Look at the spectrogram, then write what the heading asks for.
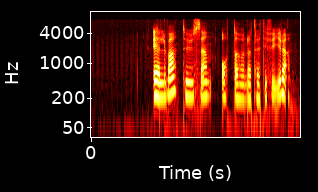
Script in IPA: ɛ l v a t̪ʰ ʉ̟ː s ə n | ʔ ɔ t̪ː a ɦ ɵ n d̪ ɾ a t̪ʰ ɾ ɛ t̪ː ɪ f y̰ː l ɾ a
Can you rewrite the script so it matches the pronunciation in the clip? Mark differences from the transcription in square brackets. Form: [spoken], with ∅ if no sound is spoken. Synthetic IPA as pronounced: ɛ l v a t̪ʰ ʉ̟ː s ə n | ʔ ɔ t̪ː a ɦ ɵ n d̪ ɾ a t̪ʰ ɾ ɛ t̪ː ɪ f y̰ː [∅] ɾ a

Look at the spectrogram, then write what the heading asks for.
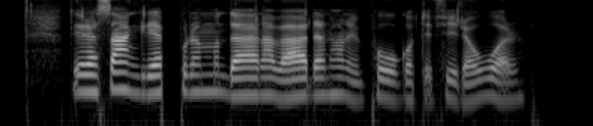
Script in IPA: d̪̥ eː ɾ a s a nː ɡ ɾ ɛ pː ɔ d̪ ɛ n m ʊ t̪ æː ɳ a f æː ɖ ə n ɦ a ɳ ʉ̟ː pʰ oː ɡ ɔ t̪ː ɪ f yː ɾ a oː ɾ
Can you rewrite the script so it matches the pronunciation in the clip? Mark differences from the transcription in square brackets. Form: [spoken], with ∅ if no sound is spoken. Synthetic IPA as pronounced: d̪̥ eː ɾ a s a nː ɡ ɾ ɛ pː ɔ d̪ ɛ n m ʊ [d̪] æː ɳ a [v] æː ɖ ə n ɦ a ɳ ʉ̟ː pʰ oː ɡ ɔ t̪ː ɪ f yː ɾ a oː ɾ

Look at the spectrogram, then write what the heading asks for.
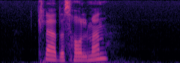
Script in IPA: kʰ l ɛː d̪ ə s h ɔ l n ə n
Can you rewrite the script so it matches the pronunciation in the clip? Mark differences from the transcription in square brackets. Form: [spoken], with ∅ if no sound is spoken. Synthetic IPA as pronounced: kʰ l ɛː d̪ ə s h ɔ l [m] ə n

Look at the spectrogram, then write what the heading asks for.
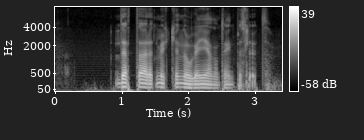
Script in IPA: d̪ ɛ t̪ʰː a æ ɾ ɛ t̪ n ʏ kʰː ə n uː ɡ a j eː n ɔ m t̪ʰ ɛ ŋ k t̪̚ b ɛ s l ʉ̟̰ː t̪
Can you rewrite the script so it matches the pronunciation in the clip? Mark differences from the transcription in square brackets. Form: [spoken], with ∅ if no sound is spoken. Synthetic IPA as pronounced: d̪ ɛ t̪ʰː a æ ɾ ɛ t̪ [m] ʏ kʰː ə n uː ɡ a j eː n ɔ m t̪ʰ ɛ ŋ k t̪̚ b ɛ s l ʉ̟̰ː t̪

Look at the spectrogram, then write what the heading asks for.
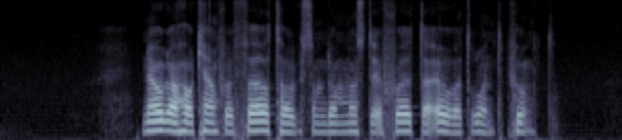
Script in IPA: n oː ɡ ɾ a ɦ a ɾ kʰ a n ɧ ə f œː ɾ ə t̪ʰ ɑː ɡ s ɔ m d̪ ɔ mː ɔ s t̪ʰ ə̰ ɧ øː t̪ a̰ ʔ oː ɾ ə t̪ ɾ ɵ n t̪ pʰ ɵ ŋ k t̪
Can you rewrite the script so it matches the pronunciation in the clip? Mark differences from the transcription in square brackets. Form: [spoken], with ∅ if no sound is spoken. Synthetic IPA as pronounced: n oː ɡ ɾ a ɦ a ɾ kʰ a n ɧ ə f œː ɾ ə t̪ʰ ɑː ɡ s ɔ m d̪ ɔ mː ɔ s [t̪] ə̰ ɧ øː t̪ a̰ ʔ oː ɾ ə t̪ ɾ ɵ n t̪ pʰ ɵ ŋ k t̪

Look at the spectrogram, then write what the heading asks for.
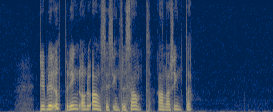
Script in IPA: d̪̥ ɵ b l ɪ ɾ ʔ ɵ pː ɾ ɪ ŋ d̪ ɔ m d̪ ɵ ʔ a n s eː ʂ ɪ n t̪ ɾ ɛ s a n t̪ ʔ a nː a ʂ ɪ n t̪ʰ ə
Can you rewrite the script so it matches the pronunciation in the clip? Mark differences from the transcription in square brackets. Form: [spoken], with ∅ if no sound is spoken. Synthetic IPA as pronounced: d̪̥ ɵ b l ɪ ɾ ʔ ɵ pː ɾ ɪ ŋ d̪ ɔ m d̪ ɵ ʔ a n s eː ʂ ɪ n t̪ ɾ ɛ s a n t̪ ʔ a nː a ʂ ɪ n [t̪] ə

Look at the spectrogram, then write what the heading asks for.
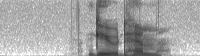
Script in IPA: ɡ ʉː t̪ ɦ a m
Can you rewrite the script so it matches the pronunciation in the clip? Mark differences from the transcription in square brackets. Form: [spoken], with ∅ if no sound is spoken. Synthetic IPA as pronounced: ɡ ʉː [d̪] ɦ [ɛ] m

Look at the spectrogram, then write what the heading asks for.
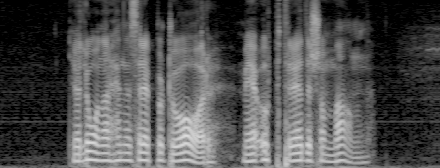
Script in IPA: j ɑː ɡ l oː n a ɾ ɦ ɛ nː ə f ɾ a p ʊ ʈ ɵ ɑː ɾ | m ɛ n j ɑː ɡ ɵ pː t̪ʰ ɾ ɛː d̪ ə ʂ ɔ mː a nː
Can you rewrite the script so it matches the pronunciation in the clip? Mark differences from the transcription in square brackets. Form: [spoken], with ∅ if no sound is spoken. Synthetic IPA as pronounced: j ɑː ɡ l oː n a ɾ ɦ ɛ nː ə [s] ɾ [ɛ] p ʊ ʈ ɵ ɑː ɾ | m ɛ n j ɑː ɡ ɵ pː t̪ʰ ɾ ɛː d̪ ə ʂ ɔ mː a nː

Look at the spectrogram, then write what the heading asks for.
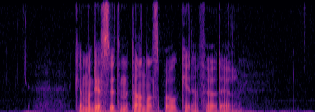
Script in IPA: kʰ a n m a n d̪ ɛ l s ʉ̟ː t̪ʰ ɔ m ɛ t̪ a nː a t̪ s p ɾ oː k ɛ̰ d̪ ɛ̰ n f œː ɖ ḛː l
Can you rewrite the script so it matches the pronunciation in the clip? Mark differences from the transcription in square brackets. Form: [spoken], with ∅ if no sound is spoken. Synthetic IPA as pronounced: kʰ a n m a n d̪ ɛ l s ʉ̟ː [t̪] ɔ m ɛ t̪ a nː a t̪ s p ɾ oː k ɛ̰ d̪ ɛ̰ n f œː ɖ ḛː l

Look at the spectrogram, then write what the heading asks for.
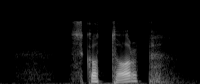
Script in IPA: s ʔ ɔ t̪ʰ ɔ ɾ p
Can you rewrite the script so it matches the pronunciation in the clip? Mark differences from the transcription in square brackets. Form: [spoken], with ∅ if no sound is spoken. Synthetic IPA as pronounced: s [k] ɔ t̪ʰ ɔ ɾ p

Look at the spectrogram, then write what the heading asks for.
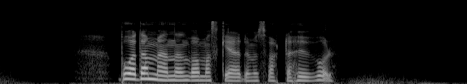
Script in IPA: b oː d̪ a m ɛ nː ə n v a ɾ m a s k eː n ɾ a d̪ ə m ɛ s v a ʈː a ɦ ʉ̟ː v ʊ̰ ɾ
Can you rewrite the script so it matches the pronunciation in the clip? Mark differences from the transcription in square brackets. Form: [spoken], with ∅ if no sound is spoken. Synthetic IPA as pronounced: b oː d̪ a m ɛ nː ə n v a ɾ m a s k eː [∅] ɾ a d̪ ə m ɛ s v a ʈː a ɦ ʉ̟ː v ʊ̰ ɾ

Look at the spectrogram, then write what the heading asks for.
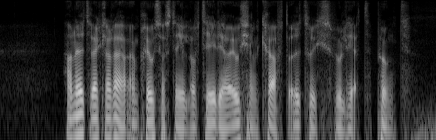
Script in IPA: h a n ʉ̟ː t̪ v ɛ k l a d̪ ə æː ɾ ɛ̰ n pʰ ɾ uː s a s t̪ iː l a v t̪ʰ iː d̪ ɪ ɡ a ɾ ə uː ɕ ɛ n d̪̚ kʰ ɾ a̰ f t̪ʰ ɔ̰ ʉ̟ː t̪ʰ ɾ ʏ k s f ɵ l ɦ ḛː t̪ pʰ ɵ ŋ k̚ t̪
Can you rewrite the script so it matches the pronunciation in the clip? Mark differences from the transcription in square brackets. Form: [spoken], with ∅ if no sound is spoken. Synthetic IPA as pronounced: h a n ʉ̟ː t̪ v ɛ k l a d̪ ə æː ɾ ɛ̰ n pʰ ɾ uː s a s t̪ iː l a v t̪ʰ iː d̪ ɪ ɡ a ɾ ə uː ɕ ɛ n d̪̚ kʰ ɾ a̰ f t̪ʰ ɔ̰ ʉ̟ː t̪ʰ ɾ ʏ k s f ɵ l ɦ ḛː t̪ pʰ ɵ ŋ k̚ t̪

